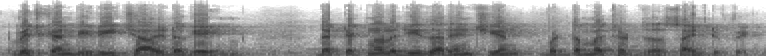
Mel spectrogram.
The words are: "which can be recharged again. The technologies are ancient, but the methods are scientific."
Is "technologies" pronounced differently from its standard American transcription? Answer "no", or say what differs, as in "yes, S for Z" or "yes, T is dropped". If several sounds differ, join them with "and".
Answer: no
